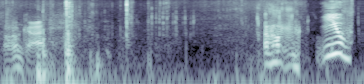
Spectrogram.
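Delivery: usual speaking voice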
